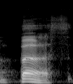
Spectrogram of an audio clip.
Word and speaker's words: berth: And it's sometimes called a berth, B-E-R-T-H, the same pronunciation as B-I-R-T-H, your date of birth, exactly the same pronunciation.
